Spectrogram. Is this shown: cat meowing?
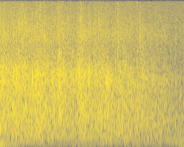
no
